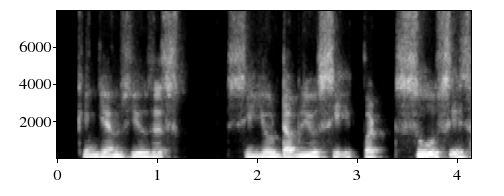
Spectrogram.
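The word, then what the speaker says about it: סוס: word is sus King James uses CWC but sus is how it is pronounced Within These curly braces I'm giving your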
